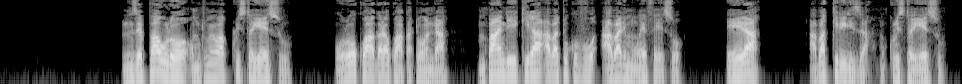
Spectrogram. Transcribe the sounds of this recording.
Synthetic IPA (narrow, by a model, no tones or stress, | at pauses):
nze̞pːawulo̞ːmutume̞wakuɾisito̞je̞su | olo̞ːkwaːɡalakwaːkato̞ːnda | m̩paːndikiɾaʔaβatukuvuaβalimue̞fe̞so̞ | e̞ɾaː | βakːiɾiɾiza̰mukɾisi̥to̞je̞sṵ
